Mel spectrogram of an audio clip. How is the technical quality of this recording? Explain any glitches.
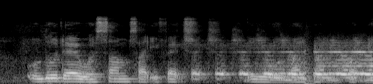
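Quality's rough: a feedback loop takes over the back half, with two dropouts inside it.

From 1.91 s to the end there's feedback howl. Mic and speaker keep re-feeding each other, building a tone near 500 Hz that pulses roughly every fifth of a second and peaks about 4 dB above the speech.

At 2.17 to 2.21 s there's a short concealed packet loss. About 20 ms never arrived, so the decoder stretched the preceding sound over it, leaving a quick smear.

From 3.05 to 3.15 s there's a burst of packet loss. Roughly 80 ms went missing; the receiver held and faded the last sound, then jumped ahead, skipping that stretch.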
